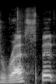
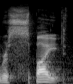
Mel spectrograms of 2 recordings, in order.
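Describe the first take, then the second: First: The last syllable sounds like 'pit'. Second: The last syllable rhymes with 'tie'. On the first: This is the usual everyday pronunciation. "I always hear this pronounced as respite" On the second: The word is bent to fit the poem's rhyme. "I think they're rhyming respite"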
